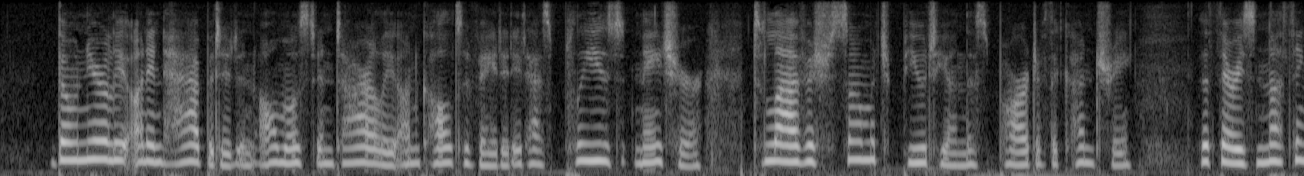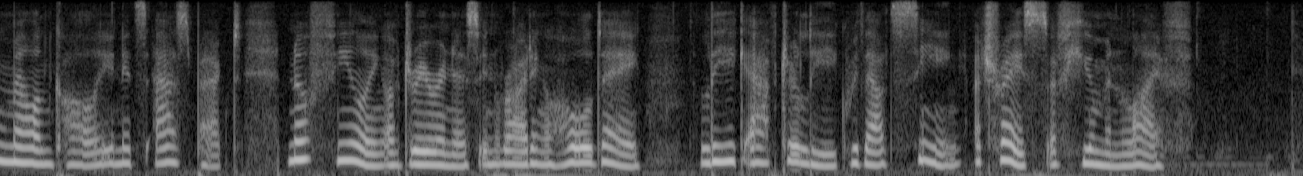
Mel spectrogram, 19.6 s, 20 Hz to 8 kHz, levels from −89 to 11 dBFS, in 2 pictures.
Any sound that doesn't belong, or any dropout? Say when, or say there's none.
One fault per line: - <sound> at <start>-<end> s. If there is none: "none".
none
